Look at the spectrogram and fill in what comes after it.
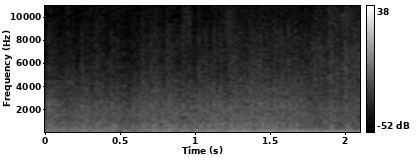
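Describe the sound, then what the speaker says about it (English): Artillery fire in the WWII tactical game Graviteam Tactics, a dense, rumbling barrage of booming blasts that fills the whole short stretch with no gaps. "Very close artillery there."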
